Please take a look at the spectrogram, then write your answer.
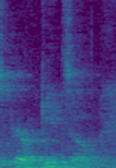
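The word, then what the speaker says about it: paragizo (παραζηλόω): The pronunciation of the word is paragizo, and it is used only twice.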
